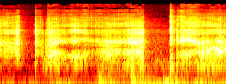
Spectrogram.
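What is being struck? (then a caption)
Empty wooden bowl. A medium, hollow, empty wooden bowl held in the hand is scratched with the fingers and then with a wooden chopstick. Dry, bright rasping scrapes fill the clip with no low end, broken by a couple of short, sharp ticks and brief pauses.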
